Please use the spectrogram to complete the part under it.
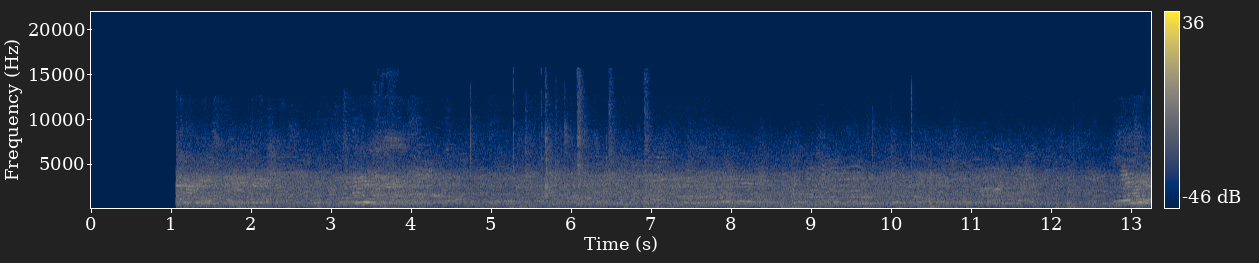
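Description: A large stadium crowd murmurs.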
